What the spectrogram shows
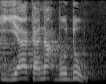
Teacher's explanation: huruf Dal ujung lidah ya pangkal gigi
